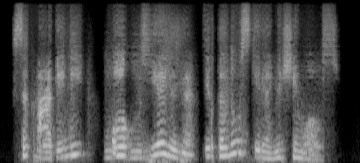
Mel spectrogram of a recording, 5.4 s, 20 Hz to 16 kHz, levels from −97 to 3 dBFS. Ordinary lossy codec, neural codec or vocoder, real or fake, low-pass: AAC, 48 kbps; codec, 44.1 kHz, 0.9 kbps, DAC; fake; 14.4 kHz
